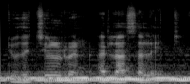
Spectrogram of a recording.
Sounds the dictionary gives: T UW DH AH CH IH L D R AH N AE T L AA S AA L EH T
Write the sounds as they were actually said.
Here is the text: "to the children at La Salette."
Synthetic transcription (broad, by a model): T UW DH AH CH IH L D R AH N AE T L AA S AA L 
